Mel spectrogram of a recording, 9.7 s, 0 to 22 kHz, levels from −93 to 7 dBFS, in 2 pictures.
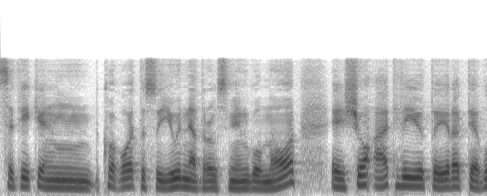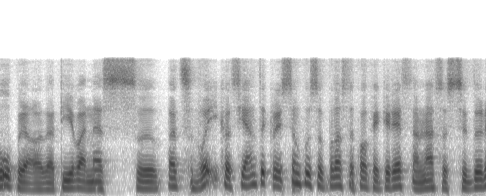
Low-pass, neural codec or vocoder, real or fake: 7.2 kHz; codec, 16 kHz, 0.5 kbps, FunCodec, trained on Chinese and English, 25 frames a second; fake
